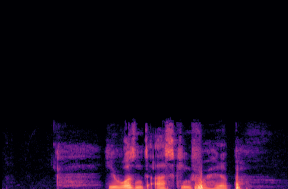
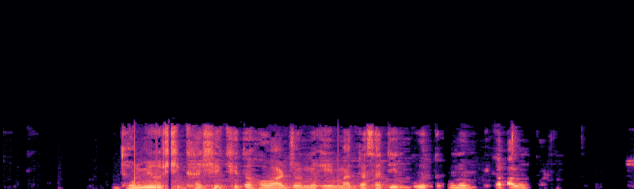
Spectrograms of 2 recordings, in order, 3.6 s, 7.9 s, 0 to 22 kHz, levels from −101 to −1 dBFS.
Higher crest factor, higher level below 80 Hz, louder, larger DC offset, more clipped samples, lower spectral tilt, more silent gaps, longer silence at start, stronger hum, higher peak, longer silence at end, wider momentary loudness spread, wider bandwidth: first, 24 dB vs 18 dB; about the same, -48 dBFS vs -48 dBFS; second, -26 LUFS vs -20 LUFS; neither; neither; first, -7 dB/octave vs -5 dB/octave; second, none vs 6.64-6.70 s, 7.04-7.26 s, 7.34-7.44 s, 7.52-7.82 s; about the same, 1.35 s vs 1.45 s; neither; about the same, -4 dBFS vs -4 dBFS; first, 0.6 s vs 0 s; about the same, 7 LU vs 7 LU; about the same, 8 kHz vs 8 kHz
